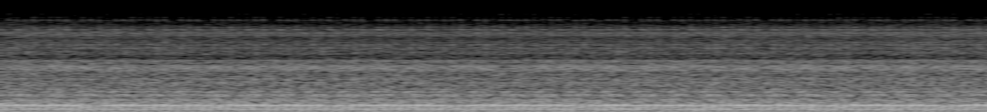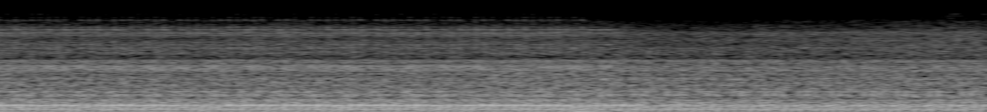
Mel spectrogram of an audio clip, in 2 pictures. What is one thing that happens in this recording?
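A bus rattles and vibrates as it drives.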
